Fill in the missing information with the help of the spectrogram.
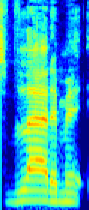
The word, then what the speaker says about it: Vladimir: Listen, Steven, if Vladimir, oh, excuse me, people are so mad that I'm pronouncing it with the W, it's Vladimir.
